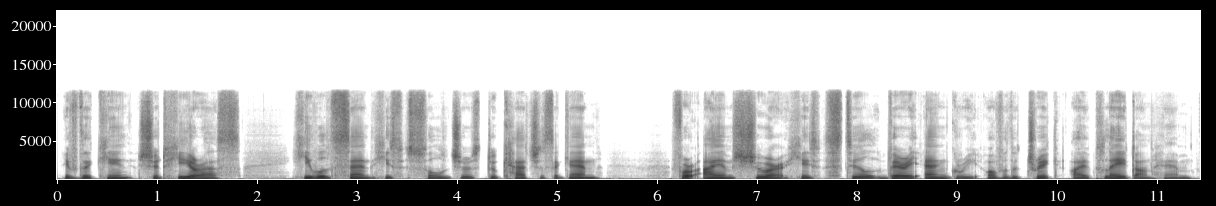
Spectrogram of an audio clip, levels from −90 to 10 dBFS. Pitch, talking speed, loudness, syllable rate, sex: 145 Hz, 165 wpm, -20 LUFS, 3.7 syllables/s, male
